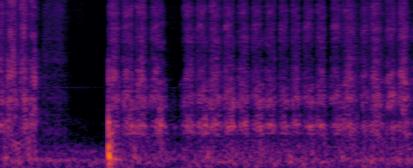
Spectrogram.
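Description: A white plastic stylus tip draws short strokes across the flat glass screen of an iPad tablet, making a quick, steady run of soft, bright scratching rubs. One sharp tap on the glass stands out about a second in, after a brief quiet pause, and then the rapid rhythmic scratching resumes.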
